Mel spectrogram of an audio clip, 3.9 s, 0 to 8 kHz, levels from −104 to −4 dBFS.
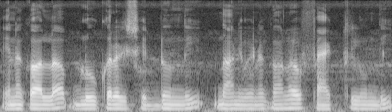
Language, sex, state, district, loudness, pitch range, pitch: Telugu, male, Telangana, Mahabubabad, -18 LUFS, 100-105 Hz, 105 Hz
